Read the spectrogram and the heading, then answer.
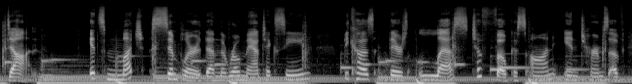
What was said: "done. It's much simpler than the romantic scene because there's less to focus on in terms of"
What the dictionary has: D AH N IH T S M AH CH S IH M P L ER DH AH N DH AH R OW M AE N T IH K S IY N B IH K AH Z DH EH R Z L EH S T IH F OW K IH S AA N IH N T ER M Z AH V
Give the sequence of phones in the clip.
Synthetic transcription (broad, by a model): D AH N IH T S M AH CH S IH M P L ER DH AH N DH AH R OW M AE N T IH K S IY N B IH K AH Z DH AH R Z L EH S T IH F OW K IH S N IH N T ER M Z AH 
